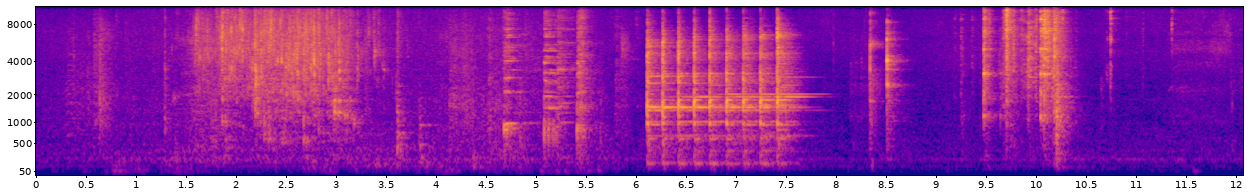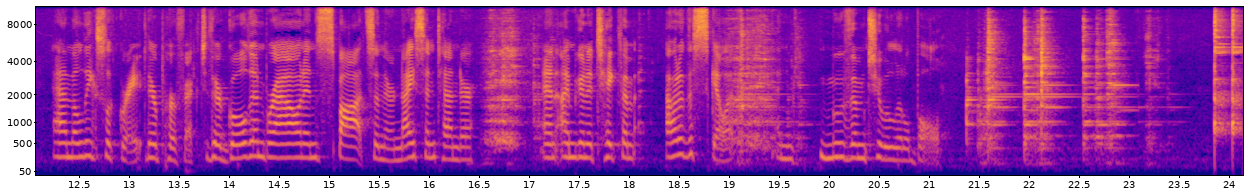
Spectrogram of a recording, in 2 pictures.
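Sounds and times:
tap water running and splashing at a kitchen sink: 1.6 - 3.8
dishes clinking: 4.5 - 8.8, 21.4 - 24.1
speech: 12.4 - 21.2.

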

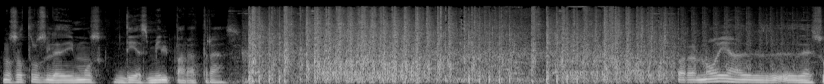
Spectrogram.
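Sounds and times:
speech: 0.0 - 2.7, 6.8 - 8.2
automatic gunfire: 2.4 - 8.2.

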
